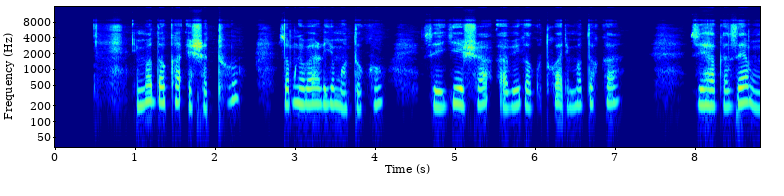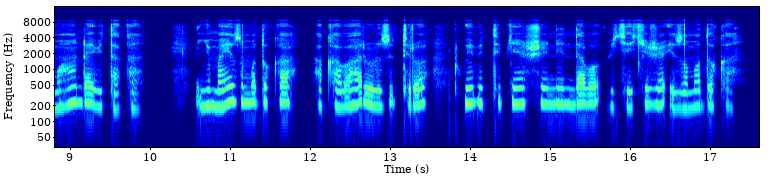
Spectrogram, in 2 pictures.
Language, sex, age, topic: Kinyarwanda, female, 25-35, government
